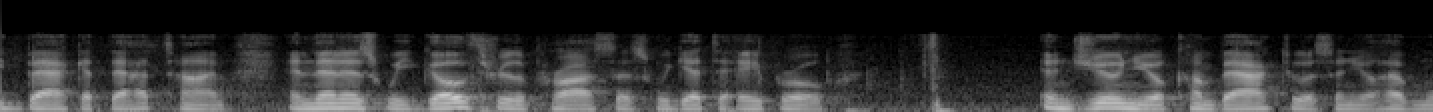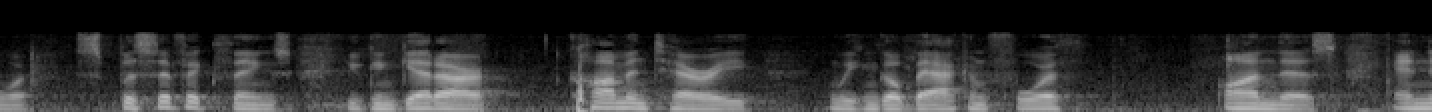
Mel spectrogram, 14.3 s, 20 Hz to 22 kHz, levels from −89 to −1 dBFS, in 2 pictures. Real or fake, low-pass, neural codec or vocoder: real; 7.2 kHz; none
